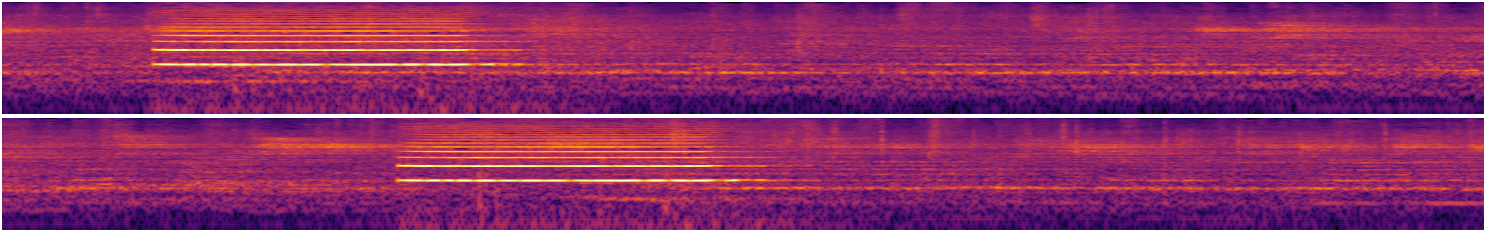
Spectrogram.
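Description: Cat Linh–Ha Dong metro train arriving at an elevated platform, sounding two long horn blasts of one steady pitch, each about a second and a half, about eight seconds apart, over a steady hum.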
